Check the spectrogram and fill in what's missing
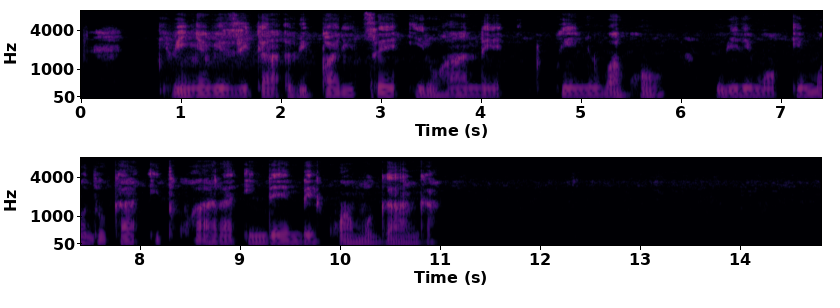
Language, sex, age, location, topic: Kinyarwanda, male, 18-24, Kigali, government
